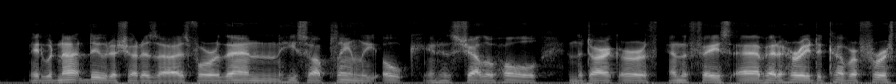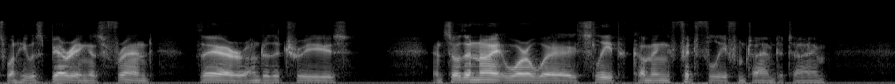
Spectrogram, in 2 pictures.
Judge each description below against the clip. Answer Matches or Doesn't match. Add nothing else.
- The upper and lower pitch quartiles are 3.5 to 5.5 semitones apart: Doesn't match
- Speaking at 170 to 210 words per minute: Matches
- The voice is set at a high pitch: Doesn't match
